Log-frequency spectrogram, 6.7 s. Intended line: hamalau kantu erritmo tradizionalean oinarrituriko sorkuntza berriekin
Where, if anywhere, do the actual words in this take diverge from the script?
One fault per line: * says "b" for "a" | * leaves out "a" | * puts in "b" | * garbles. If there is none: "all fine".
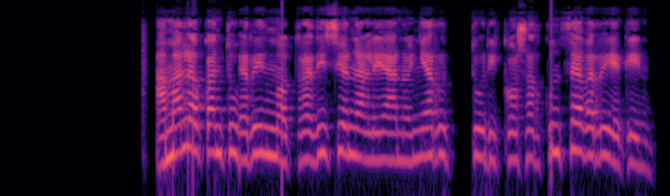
all fine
